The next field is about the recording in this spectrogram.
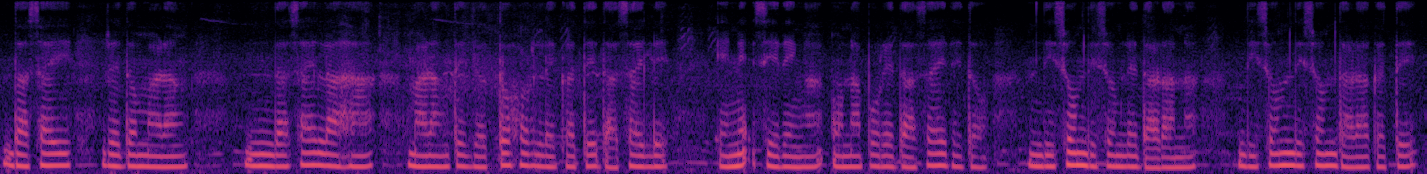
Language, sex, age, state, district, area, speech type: Santali, female, 18-30, West Bengal, Purulia, rural, spontaneous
